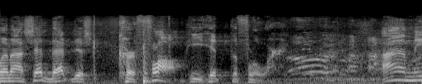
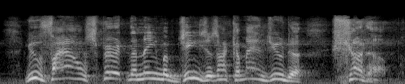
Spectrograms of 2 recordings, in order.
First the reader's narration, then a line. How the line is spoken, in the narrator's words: finally, in desperation, cried out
